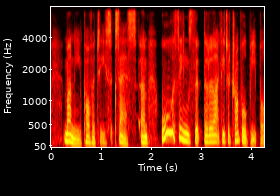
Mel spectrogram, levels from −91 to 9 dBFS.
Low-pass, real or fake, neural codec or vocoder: 7.2 kHz; real; none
